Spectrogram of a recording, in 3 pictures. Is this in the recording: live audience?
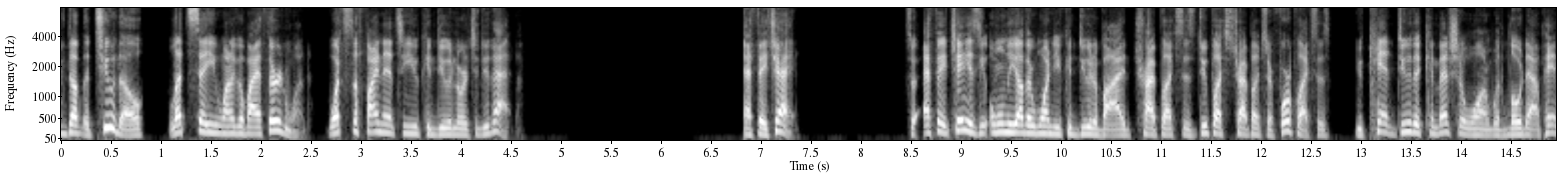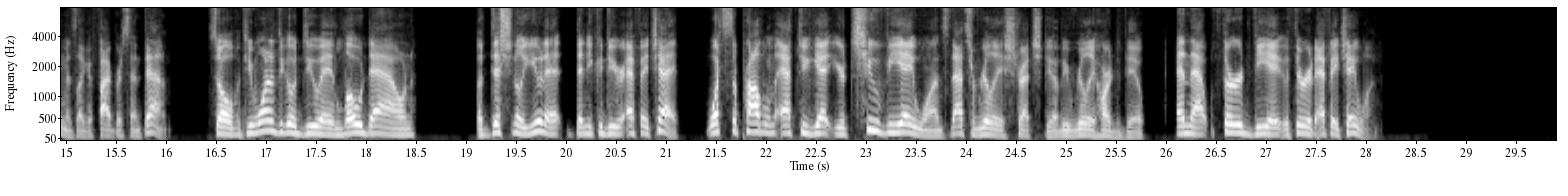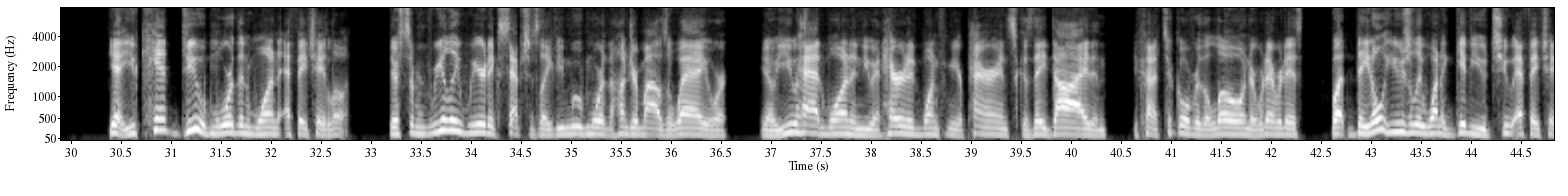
yes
